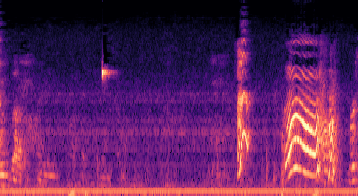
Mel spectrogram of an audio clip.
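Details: Persistent hiccups that would not go away, said not to be normal hiccups: a few abrupt, sharp hiccup sounds among quiet moments and brief voice, over steady room hum.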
